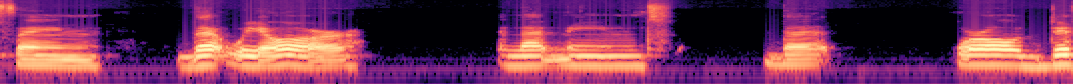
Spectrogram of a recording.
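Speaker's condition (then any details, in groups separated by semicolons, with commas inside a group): Cerebral palsy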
